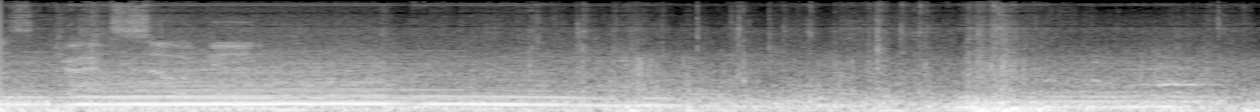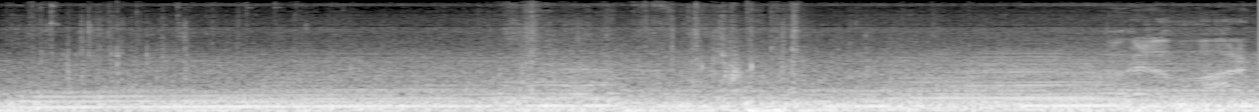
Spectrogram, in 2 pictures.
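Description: A car with winter tires drives along back roads near Portland, Oregon, its low engine rumble and road noise steady and close throughout, with a brief louder surge midway and someone talking over it.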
